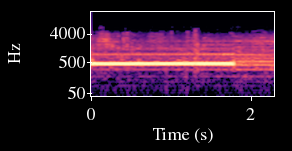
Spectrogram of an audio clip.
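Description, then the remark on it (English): A single steady dialing tone from a portable telephone sounds clearly for almost two seconds as the first official call from Toronto to Montreal over the CanTel network is placed, then cuts off abruptly, leaving only a faint background hiss. No voices are heard. “The first phone call officially from Toronto to Montreal over the CanTel network.”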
